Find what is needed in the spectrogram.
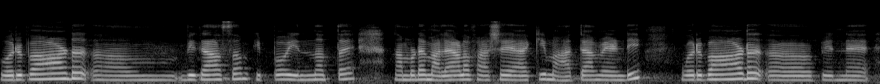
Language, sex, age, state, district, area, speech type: Malayalam, female, 30-45, Kerala, Thiruvananthapuram, rural, spontaneous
